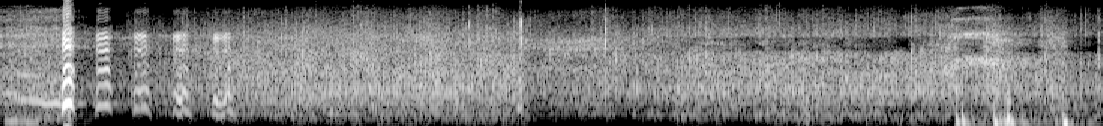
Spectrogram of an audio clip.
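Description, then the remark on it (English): An audience breaks into applause, a few sharp claps and a quick whoop at first, then steady, sustained clapping from a crowd that carries on to the end. “So, round of applause”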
